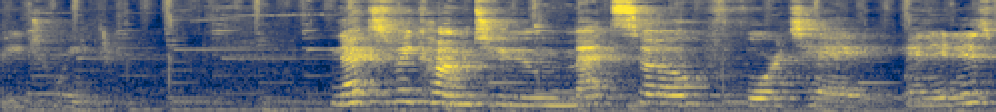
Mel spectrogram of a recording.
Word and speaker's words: mezzo: Next we come to mezzo forte, and it is pronounced mezzo. It's spelled M-E-Z-Z-O, mezzo, but it is pronounced mezzo forte.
